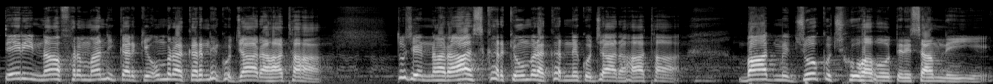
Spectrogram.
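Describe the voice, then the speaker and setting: Remorseful maimed beggar son, high and mournful, as a preacher plays him. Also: male voice, fairly bright tone. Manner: pleading, mournful.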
